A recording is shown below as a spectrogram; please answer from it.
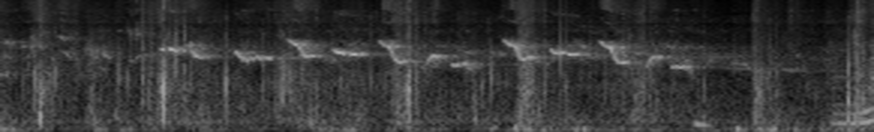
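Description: Birds chirp repeatedly in quick, high tweets, several calls overlapping with light rustling and footsteps nearby.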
